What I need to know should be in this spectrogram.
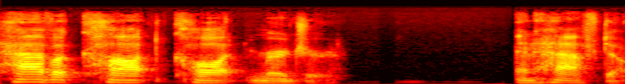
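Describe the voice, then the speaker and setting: A man with an American accent at a very slow pace against a quiet background. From US Northeast. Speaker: dialect coach. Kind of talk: interview. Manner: halting, many fillers.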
